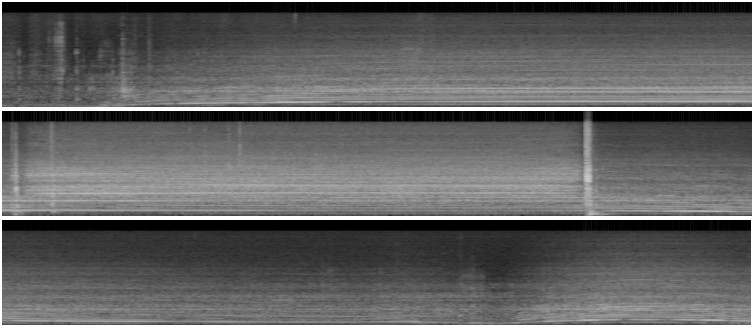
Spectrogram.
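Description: Car engine revved from idle with the accelerator pedal and held at high revs for about fourteen seconds, growing harsher about ten seconds in. After a sharp click it falls back to idle, and a short rev rises and falls near the end.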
